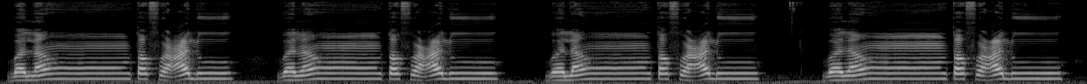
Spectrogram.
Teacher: آگے تا اخفاء کا حرف ہے، اس لیے ہم پچھلے نون پر اخفاء کریں گے، یعنی کہ نون کو چھپا کے پڑھیں گے، زبان کو تالو سے ٹچ نہیں کرنا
